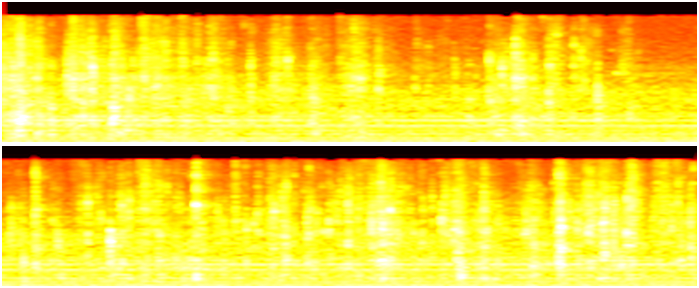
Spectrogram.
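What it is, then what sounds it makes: Plastic water bottle being crinkled. Hands squeeze, crinkle and shake an empty, hollow-looking clear thin plastic water bottle with a blue label. Irregular bright crackles and snaps come in quick clusters over a faint steady low hum, with sharper pops standing out now and then.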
